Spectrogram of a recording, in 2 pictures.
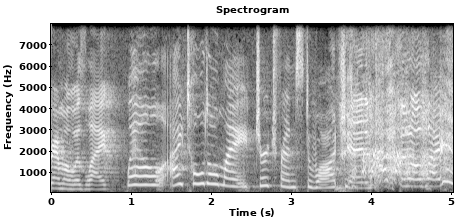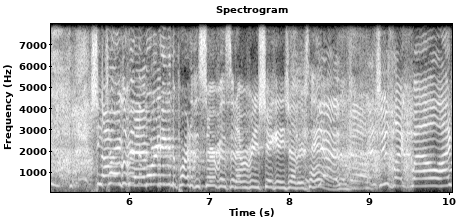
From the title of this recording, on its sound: LIVE IN PHILLY!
